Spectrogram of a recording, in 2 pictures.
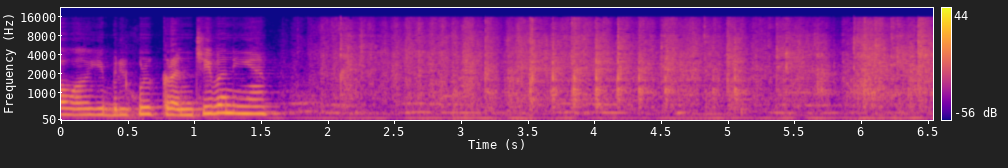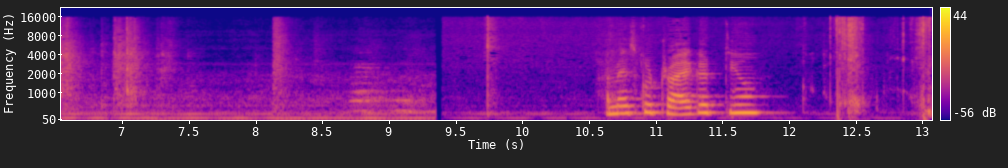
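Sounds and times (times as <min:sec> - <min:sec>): chips rattling in mesh skimmer: 0:01.8 - 0:07.4.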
